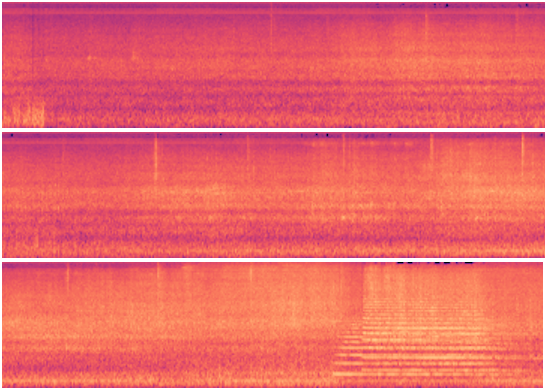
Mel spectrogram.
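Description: Diesel-hauled passenger train approaching, its running noise and engine growing steadily louder, then the locomotive sounds its horn in one long blast for about two and a half seconds near the end.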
